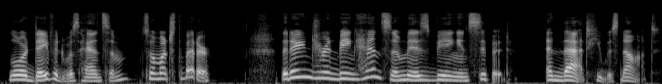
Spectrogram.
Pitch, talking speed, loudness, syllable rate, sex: 220 Hz, 190 wpm, -20 LUFS, 5.6 syllables/s, female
